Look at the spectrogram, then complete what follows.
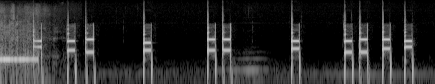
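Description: A telephone number is keyed in as a series of short two-tone beeps, about fourteen presses in irregular bursts of two or three, following a brief steady tone at the start.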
